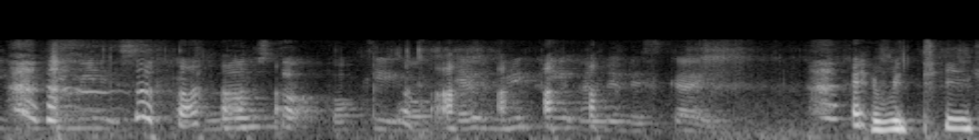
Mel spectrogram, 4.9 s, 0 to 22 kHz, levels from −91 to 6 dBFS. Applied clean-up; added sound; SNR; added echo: none; none; none; none.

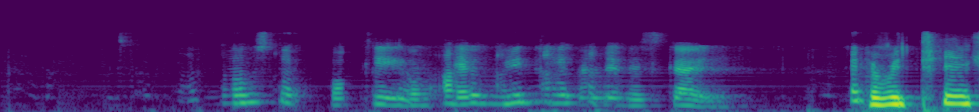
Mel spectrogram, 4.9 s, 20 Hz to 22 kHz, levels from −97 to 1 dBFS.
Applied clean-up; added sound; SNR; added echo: neural mask model DeepFilterNet 3.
